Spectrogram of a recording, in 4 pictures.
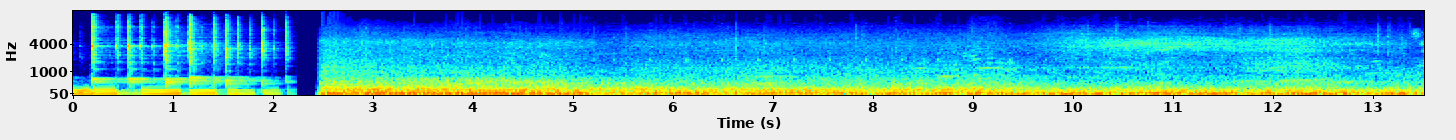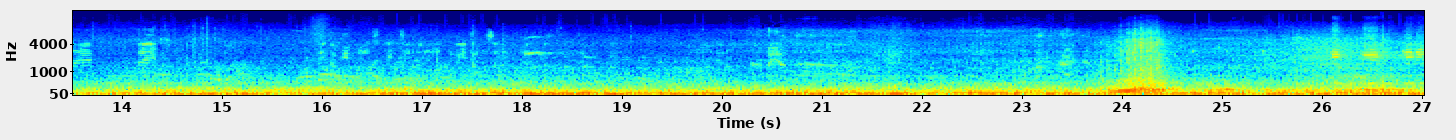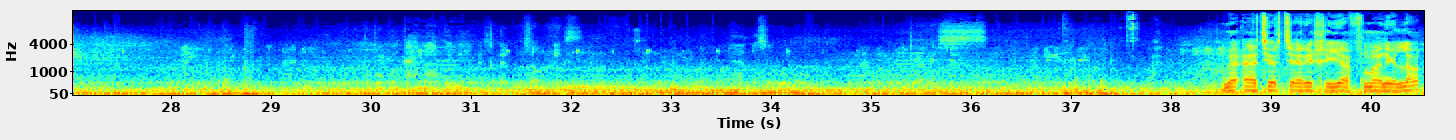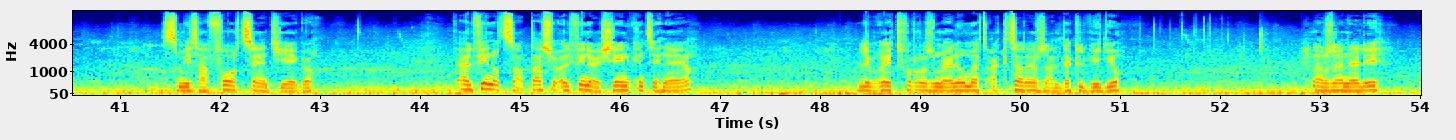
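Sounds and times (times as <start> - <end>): vehicle interior rumble: 2.5 - 38.8
voice: 38.5 - 40.5, 48.4 - 51.0, 52.8 - 53.7.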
